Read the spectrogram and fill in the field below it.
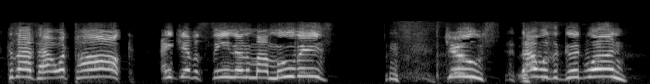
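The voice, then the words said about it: Yelling imitation of another person's voice. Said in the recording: “Samuel Jackson! ... can you stop yelling? ... No, I can't stop yelling”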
